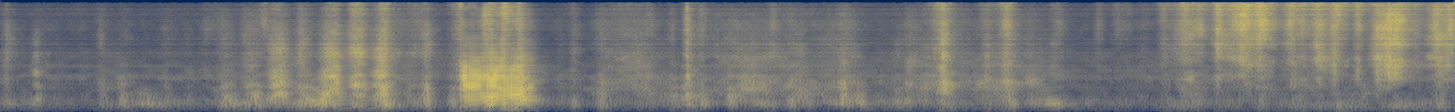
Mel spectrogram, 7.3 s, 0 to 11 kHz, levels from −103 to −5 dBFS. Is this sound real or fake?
fake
